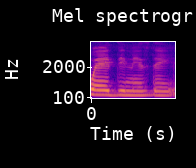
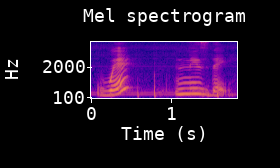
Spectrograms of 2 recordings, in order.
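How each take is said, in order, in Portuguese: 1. O som do D no meio é pronunciado. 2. O som do D no meio é silencioso. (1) "eu não falo Wednesday" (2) "sem o D"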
